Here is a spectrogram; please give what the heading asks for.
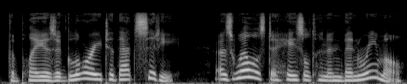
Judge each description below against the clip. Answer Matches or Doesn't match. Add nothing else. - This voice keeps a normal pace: Doesn't match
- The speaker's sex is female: Matches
